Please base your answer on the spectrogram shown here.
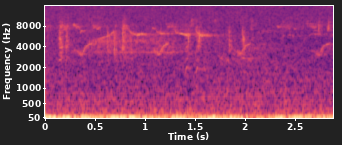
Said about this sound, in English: We also have a sapsucker,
